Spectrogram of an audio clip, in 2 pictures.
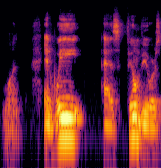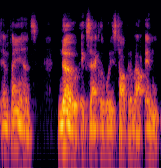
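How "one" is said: barely audible, almost breath; silent mouthed word. Retold or imitated. Strange signalling Tony, a near-silent mouthed word. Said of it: "He just goes".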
